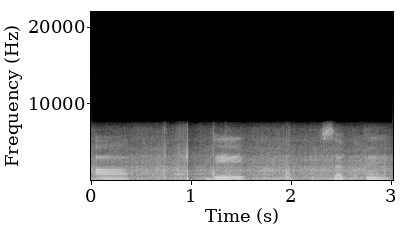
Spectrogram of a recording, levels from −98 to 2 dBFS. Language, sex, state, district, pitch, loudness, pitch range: Hindi, male, Chandigarh, Chandigarh, 210 Hz, -22 LUFS, 200-215 Hz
